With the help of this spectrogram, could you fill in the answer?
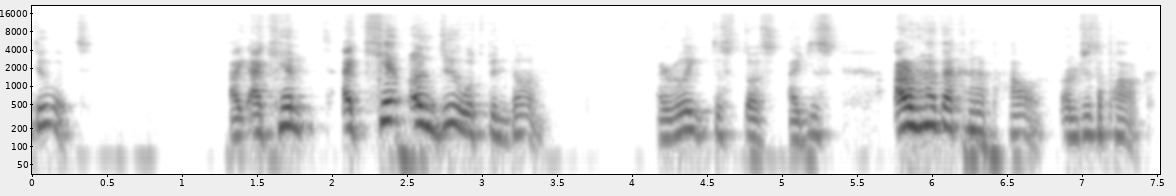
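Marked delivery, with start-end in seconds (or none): none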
